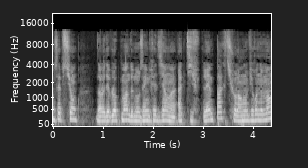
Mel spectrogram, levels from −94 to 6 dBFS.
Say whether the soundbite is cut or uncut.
cut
